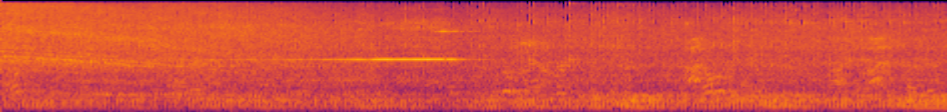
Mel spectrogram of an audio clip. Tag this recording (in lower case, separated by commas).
speech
